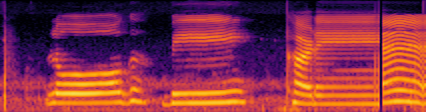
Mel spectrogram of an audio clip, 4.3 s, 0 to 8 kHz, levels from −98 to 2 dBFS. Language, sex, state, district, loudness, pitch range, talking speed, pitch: Hindi, female, Punjab, Fazilka, -13 LUFS, 240-275 Hz, 55 wpm, 255 Hz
